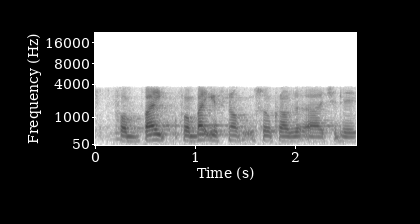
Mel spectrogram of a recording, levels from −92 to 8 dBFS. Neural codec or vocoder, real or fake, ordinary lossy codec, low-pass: none; real; none; 3.6 kHz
